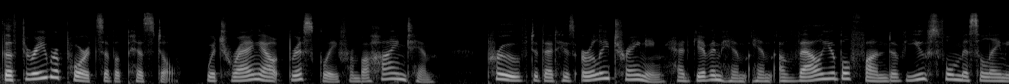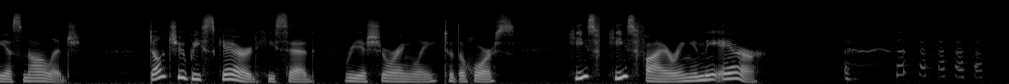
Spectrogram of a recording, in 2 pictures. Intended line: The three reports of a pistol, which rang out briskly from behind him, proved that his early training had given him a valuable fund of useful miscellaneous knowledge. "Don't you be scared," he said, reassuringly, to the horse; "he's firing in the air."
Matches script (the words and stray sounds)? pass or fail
fail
